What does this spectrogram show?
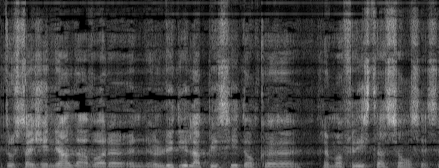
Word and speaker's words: Ludylab: Ludilab. Il faut que je prononce bien, sinon je dis Rudilab, c'est pas le but.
